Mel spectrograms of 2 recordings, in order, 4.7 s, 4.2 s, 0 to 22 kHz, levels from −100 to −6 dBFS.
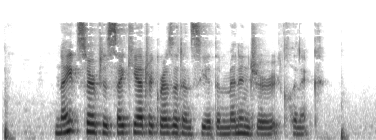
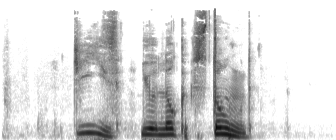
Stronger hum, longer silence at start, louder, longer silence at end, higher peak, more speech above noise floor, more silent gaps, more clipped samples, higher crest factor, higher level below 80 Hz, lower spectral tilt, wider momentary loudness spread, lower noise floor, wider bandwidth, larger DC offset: neither; second, 0.05 s vs 0.95 s; second, -25 LUFS vs -22 LUFS; second, 0.4 s vs 1.1 s; second, -8 dBFS vs -4 dBFS; second, 39 dB vs 66 dB; neither; neither; about the same, 20 dB vs 20 dB; about the same, -56 dBFS vs -56 dBFS; second, -4 dB/octave vs -5.5 dB/octave; first, 21 LU vs 15 LU; second, -64 dBFS vs -87 dBFS; second, 11.5 kHz vs 16 kHz; neither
